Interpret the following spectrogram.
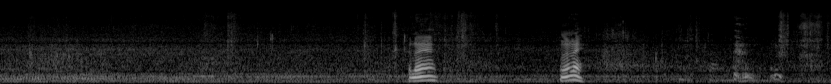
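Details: Baby temple monkeys at play in their troop family in Cambodia, sounding happy: two loud, short arched calls, each rising then falling, about a second and a half apart, then fainter chirps, over a steady background hum with people talking.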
